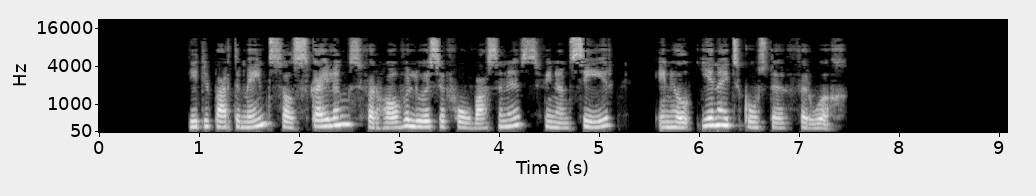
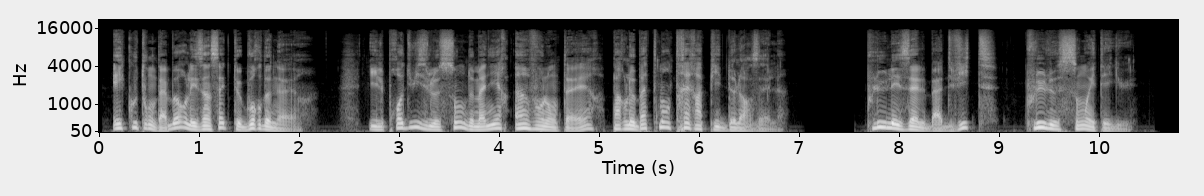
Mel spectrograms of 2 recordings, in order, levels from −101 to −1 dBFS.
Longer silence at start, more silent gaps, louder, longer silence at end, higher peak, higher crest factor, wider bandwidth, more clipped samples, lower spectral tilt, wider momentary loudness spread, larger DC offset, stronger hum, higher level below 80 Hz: first, 0.9 s vs 0.15 s; second, 5.36-5.55 s vs 7.04-7.55 s; first, -15 LUFS vs -21 LUFS; first, 1.7 s vs 0.5 s; first, 0 dBFS vs -4 dBFS; about the same, 16 dB vs 18 dB; second, 11.5 kHz vs 15 kHz; neither; second, -4.5 dB/octave vs -6.5 dB/octave; about the same, 9 LU vs 9 LU; neither; neither; second, -66 dBFS vs -42 dBFS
